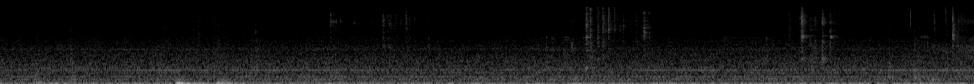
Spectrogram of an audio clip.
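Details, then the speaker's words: Brand-new Dell Inspiron 3668 desktop with dented case: scattered light clatters and clicks as the case is tipped, a broken plastic piece loose inside. "you hear that there is something loose inside this machine so before I've honored to plug this in we're going to investigate"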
